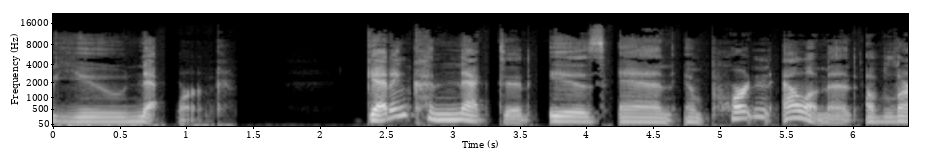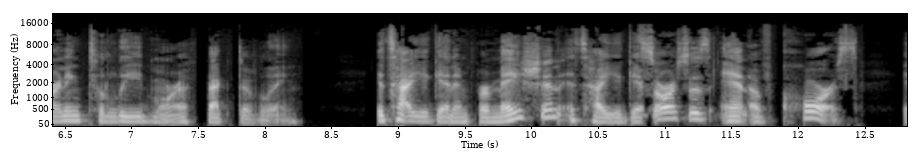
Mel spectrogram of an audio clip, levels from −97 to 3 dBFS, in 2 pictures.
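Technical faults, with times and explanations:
10.78–10.85 s, damaged data in a compressed stream: after "information it's how you", corrupted frames threw the decoder out of sync while it hunted for the next valid header, producing a brief glitch.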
